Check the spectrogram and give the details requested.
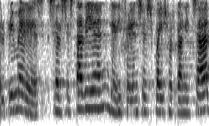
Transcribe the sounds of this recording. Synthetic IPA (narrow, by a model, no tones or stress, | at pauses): eɾpɾimeɾesselsest̪aβjend̪eðifeɾensjaespajsoɾɣanit͡sa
